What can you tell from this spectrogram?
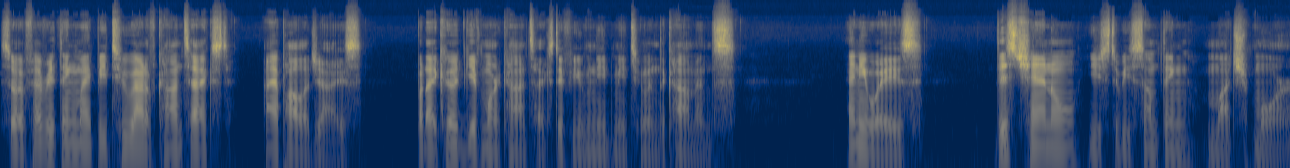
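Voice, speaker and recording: A man's very deep, low voice with a bright, sharp tone, moderate pace and ordinary pitch variation, dry and close with no echo, on a very clean recording with a silent background. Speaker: YouTuber. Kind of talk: vlog monologue.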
